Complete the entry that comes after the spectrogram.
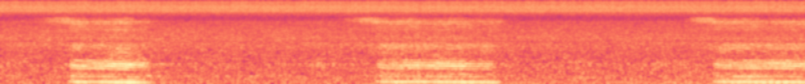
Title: Does your #cat #snore? #Yes 🥰 mine does #shorts #cute #sweet #kitty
